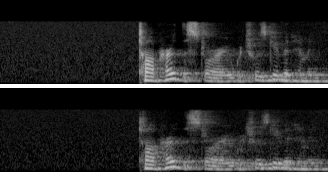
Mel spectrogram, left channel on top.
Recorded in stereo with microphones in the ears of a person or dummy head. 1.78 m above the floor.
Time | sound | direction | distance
1.4 | a woman speaking | 45° left (ahead or behind) | 0.6 m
